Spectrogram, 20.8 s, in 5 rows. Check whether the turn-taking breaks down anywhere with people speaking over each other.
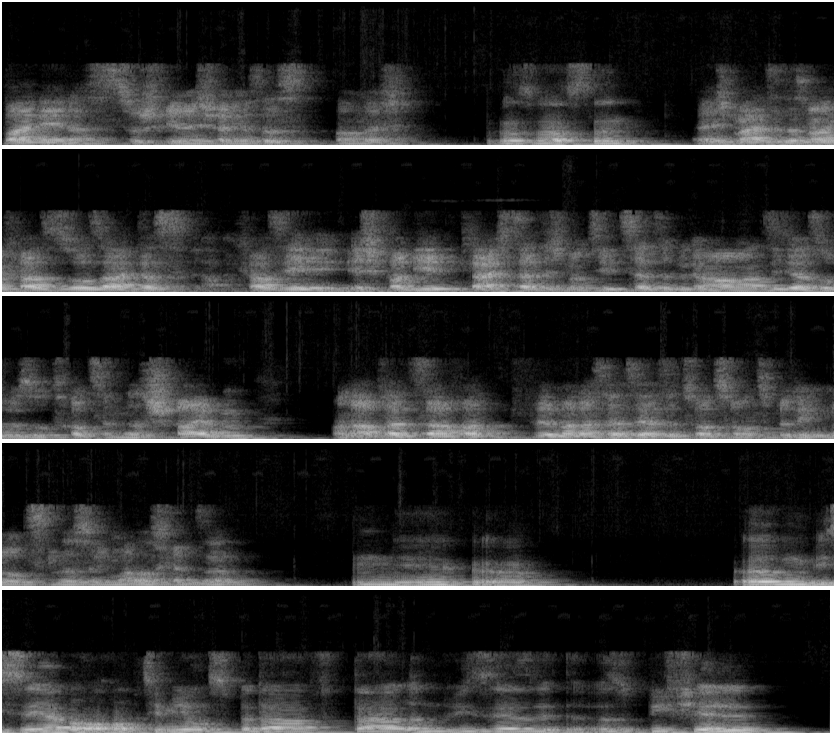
No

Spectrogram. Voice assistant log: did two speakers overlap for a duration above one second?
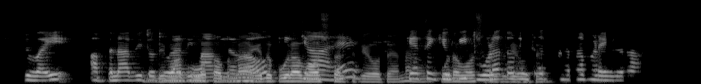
Yes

